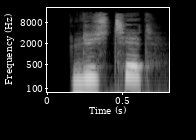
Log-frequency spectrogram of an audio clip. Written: lystæt

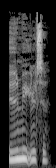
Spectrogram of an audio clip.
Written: YDMYGELSEN

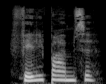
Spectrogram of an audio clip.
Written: fælgbremse

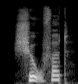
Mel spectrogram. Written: sjofert

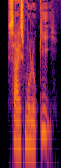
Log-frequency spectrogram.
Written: seismologi

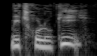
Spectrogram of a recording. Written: metrologi

